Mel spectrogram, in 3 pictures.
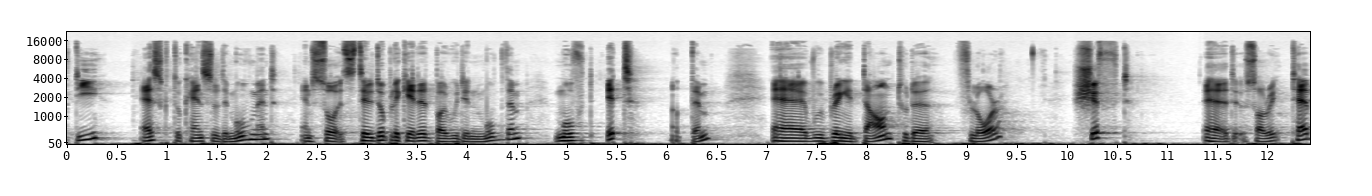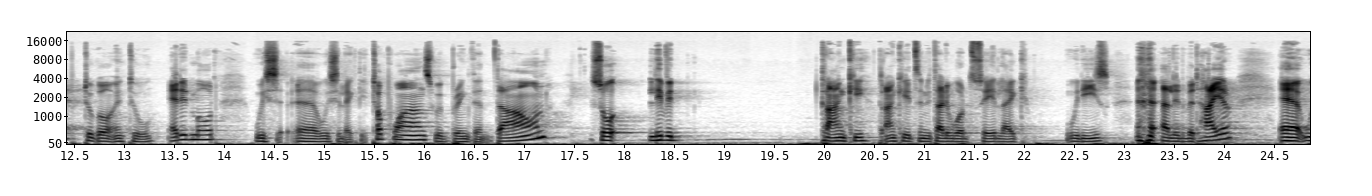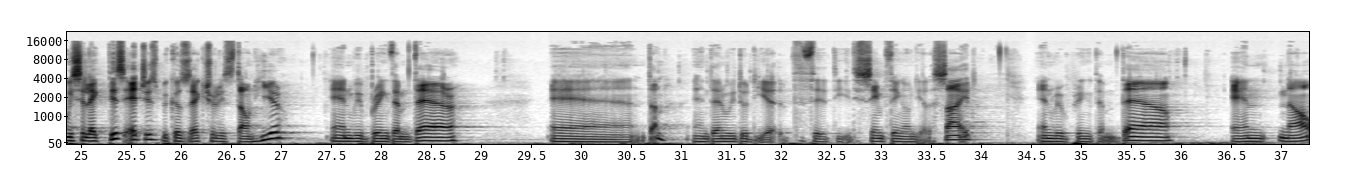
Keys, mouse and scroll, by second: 1.7 scroll up 2, 2.0 shift+middle click, 2.8 g, 4.9 g, 8.7 scroll down 3, 9.1 shift+middle click, 9.6 Tab, 9.8 shift+middle click, 10.7 1, 11.9 alt+a, 12.9 click, 15.2 shift+middle click, 15.8 g, 17.4 click, 17.4 scroll down 2, 17.7-19.2 scroll up 5, 20.4-23.1 scroll down 2, 23.1-23.4 scroll up 2, 23.8 scroll down 1, 23.9-24.7 scroll down 2, 24.7 click, 25.5 shift+middle click, 26.5 shift+middle click, 27.3 g, 29.4-29.8 scroll down 4, 30.0 shift+middle click, 30.4 scroll down 2, 30.7 shift+middle click, 31.2 shift+middle click, 31.6 shift+middle click, 32.0 scroll up 3, 32.6 click, 33.3 scroll up 2, 33.6 shift+middle click, 34.6 g, 36.1 Tab, 36.3-36.8 scroll down 5.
